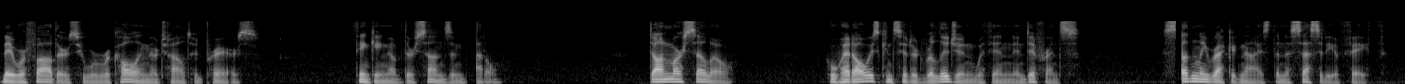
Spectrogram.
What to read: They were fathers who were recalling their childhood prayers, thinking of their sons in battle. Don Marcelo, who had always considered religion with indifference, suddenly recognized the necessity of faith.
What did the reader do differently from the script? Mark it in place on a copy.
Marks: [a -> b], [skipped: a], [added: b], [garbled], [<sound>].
They were fathers who were recalling their childhood prayers, thinking of their sons in battle. [dropout] Don Marcelo, who had always considered religion [with -> within] indifference, suddenly [dropout] recognized the necessity of faith.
